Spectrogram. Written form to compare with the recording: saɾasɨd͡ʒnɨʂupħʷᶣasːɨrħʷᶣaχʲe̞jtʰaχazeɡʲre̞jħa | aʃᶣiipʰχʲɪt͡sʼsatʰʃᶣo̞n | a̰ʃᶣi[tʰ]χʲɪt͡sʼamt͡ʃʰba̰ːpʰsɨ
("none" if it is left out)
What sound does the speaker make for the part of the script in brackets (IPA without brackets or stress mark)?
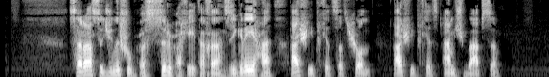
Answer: pʰ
